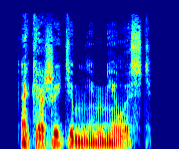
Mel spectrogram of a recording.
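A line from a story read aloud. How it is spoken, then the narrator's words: Request. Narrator (Russian): попросил Атос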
